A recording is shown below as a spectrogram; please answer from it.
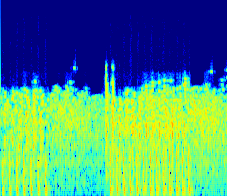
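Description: Two rapid bursts of machine-gun fire, a radio-drama sound effect; the second burst starts about a second in.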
